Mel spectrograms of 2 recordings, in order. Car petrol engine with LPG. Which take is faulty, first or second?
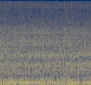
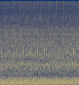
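first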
